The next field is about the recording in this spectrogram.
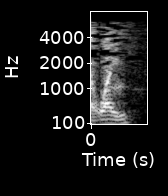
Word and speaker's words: Wine: Wine también, se escribe Wine, pero se pronuncia Wine.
